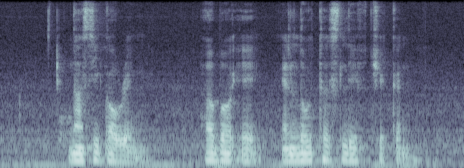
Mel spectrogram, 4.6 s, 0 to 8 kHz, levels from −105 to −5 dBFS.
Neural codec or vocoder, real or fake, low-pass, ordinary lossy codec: none; real; none; none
